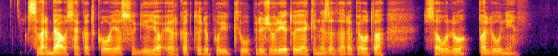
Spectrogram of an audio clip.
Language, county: Lithuanian, Marijampolė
